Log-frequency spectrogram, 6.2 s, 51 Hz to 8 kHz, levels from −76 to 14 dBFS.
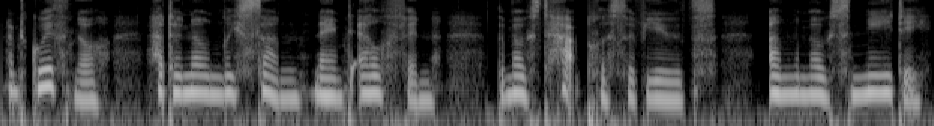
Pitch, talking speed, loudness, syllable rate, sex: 180 Hz, 165 wpm, -22 LUFS, 4.6 syllables/s, female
